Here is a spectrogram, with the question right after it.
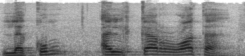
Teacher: لکم میں میم پر پیش ہوگا، اسے الکروتا کے لام ساکن کے ساتھ ملائیں گے، درمیان میں سے الف یعنی حمزہ کو حذف کریں گے۔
